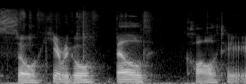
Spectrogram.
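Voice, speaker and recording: This is a man speaking. He has a Scottish accent. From Scotland. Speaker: music gear youtuber. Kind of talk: product review. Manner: casual.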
